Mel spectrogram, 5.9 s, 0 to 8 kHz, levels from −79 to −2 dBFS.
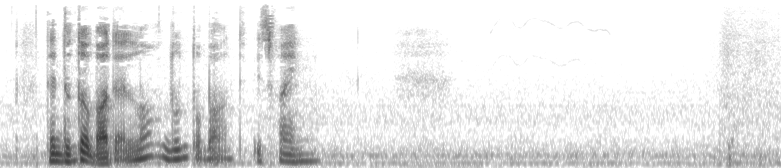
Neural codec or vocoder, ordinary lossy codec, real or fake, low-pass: none; MP3, 32 kbps; real; 7.2 kHz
